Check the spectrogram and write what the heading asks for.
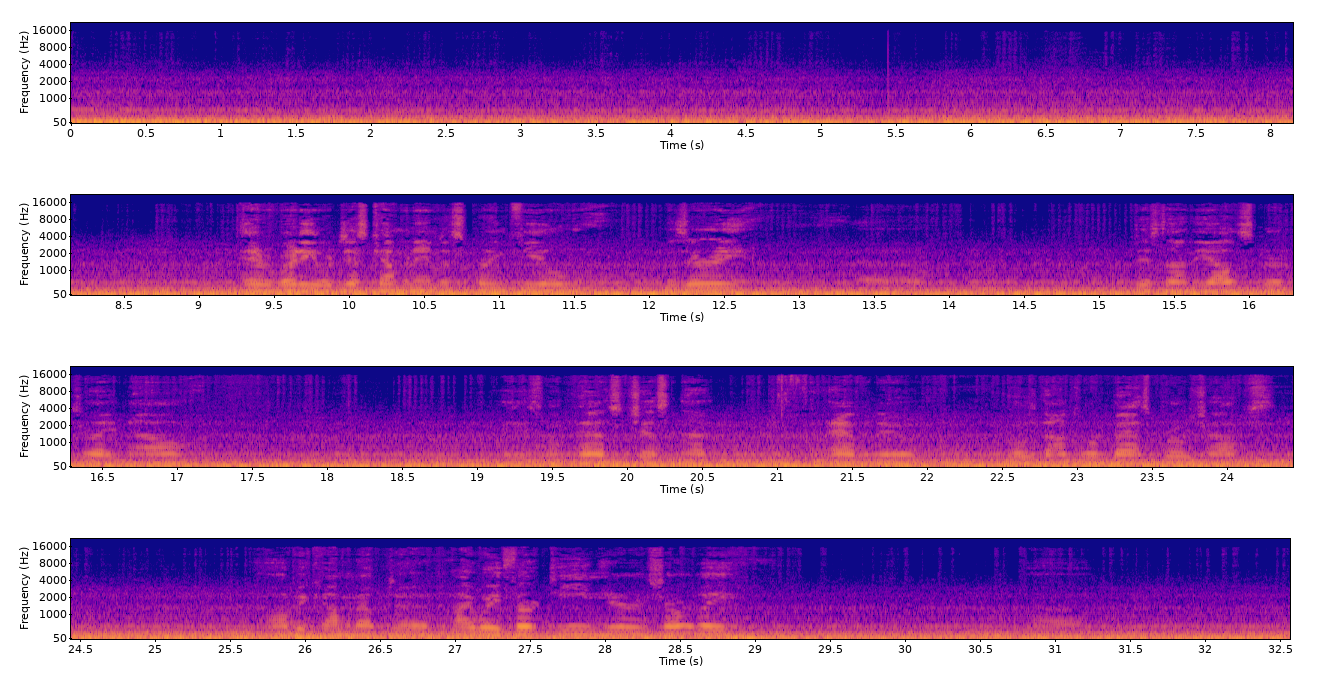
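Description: Steady road and engine noise heard from inside a car cruising at highway speed, a continuous low rumble. A voice talks intermittently over it from about a third of the way in.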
